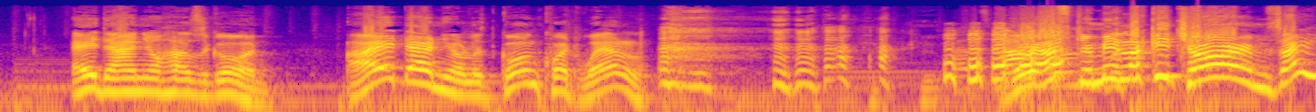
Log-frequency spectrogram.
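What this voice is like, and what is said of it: Put-on Irish accent. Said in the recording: “Let's try Irish. I'm gonna test out these accents. Let's try Irish. Go.”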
